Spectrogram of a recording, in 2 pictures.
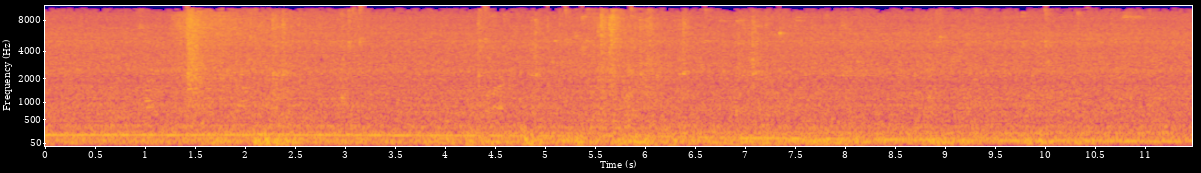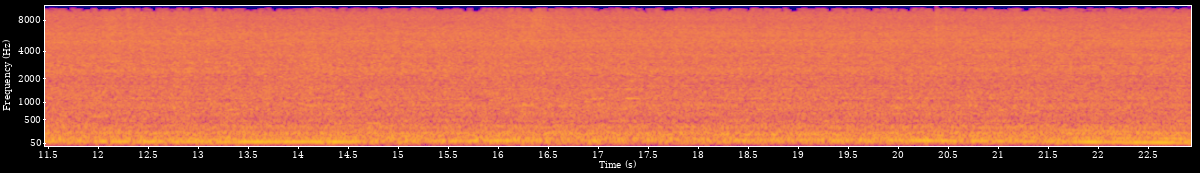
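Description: A bus engine hums and rumbles low and steady as the bus drives along.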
